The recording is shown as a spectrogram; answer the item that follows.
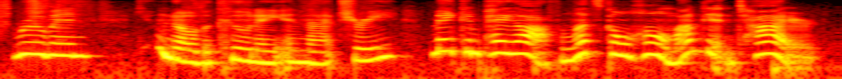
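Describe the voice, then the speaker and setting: A whiny, put-on character voice swings very widely in pitch at a moderate pace. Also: woman, high pitch for a woman. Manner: whining.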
